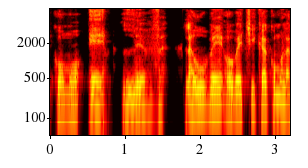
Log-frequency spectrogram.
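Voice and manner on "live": "live" with a short clipped i, almost like e; "live" con i muy corta. Shown as a demonstration. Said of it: "La I de esta palabra se pronuncia de manera muy corta".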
